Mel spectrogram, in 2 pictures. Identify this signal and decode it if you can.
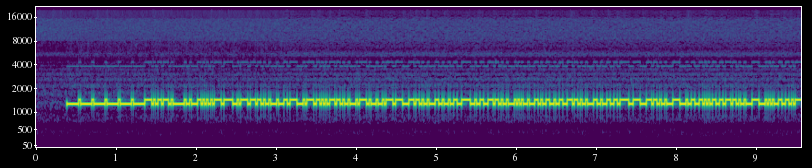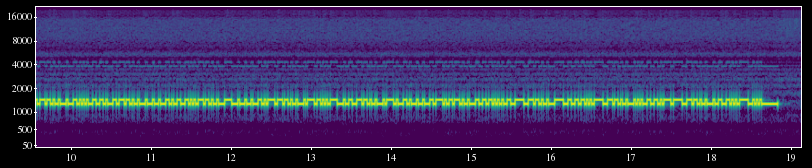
RTTY (45.45 baud, 170 Hz shift), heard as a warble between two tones, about 1360 Hz centre. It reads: 4353 7934 3139 0252 6722 0859 9248 9683 7687 1724 9173 3492 3717 8425 5845 6835 2456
